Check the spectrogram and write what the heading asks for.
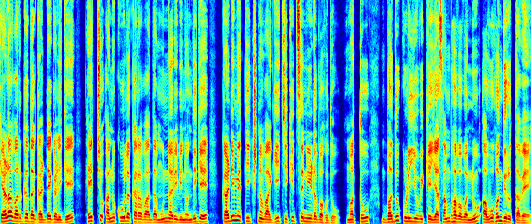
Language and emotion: Kannada, neutral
